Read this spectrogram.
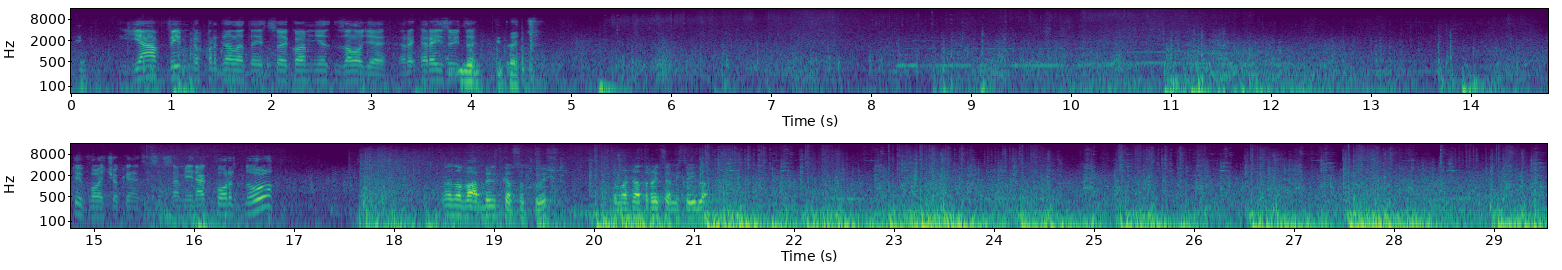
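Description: Ocean waves rush and splash against a wooden ship.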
